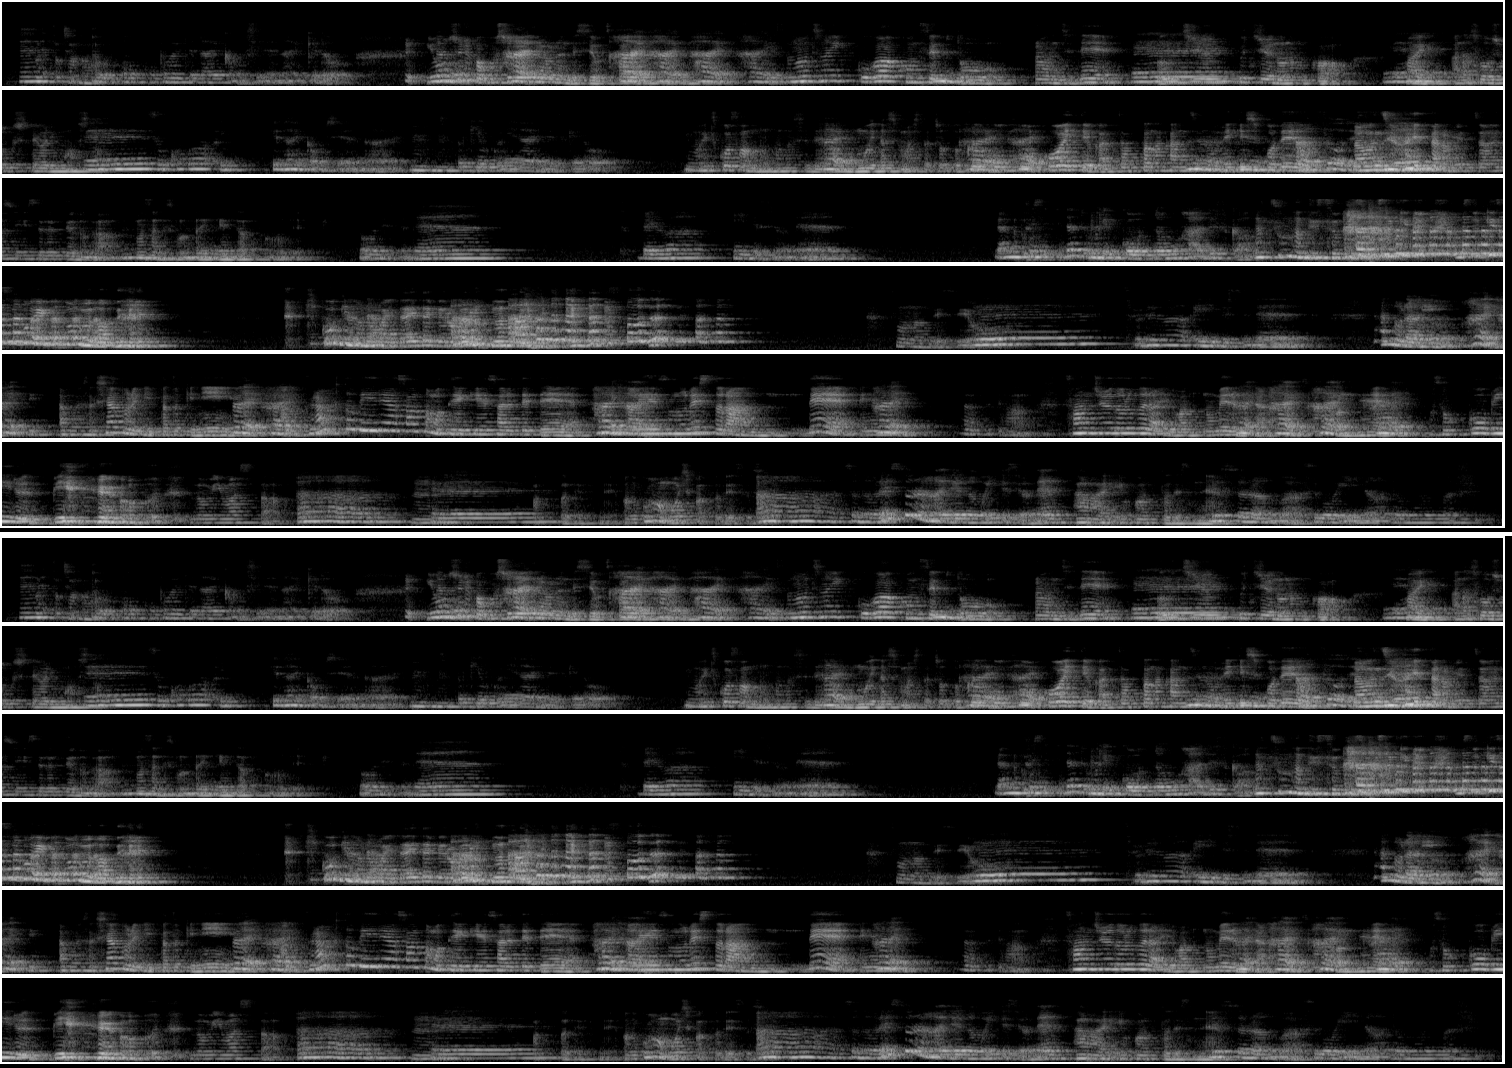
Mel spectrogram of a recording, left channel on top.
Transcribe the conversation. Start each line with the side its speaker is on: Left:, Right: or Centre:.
Right: あったかな
Left: え、ちょっとお覚えてないかもしれないけど。
Right: ?4
Left: でも、
Right: 種類か5種類ぐらいあるんですよ、
Left: はい、
Right: 使えるラウンジが。
Left: はい、はい、はい、はい。
Right: で、そのうちの1個がコンセプトラウンジで、
Left: うん。ええ、
Right: なんか宇宙、宇宙のなんか、
Left: え
Right: はい、
Left: え、
Right: あの装飾してありました。
Left: あ、ええ、そこは行ってないかもしれない。
Right: うんうんうん
Left: ちょっと記憶にないですけど。
Right: 今、いつこさんのお話であの思い出しました。
Left: はい、
Right: ちょっと空港こ怖いっていうか、
Left: はい、はい。
Right: 雑多な感じのメキシコで、
Left: うん、うん。あ、そうですよね。
Right: ラウンジ入ったらめっちゃ安心するっていうのが、
Left: うん、うん、
Right: まさにその体験だったので。
Left: うん。そうですね。それはいいですよね。ラウンジだと結構飲む派ですか
Right: あとおさ、うんあそうなんです。私、
Left: <laughs>
Right: お酒 <laughs>、お酒すごい飲むので、飛行機乗る前、
Left: そうなんだ。
Right: 大体ベロベロになってるみたいな。
Left: あ、あ、<laughs> そうなんだ。
Right: そうなんですよ。
Left: えー、それはいいですね。
Right: シ
Left: なんかあの、
Right: アトルに
Left: はい、はい、
Right: えあ、ごめんなさい。シアトルに行った時に、
Left: はい、はい、
Right: あの、クラフトビール屋さんとも提携されてて、
Left: はい、
Right: で、そのレストランで、えっと、
Left: はい、はい、
Right: いくらだったっけな、30ドルぐらいは飲めるみたいな感じだったんで、
Left: はい、はい、はい、はい。
Right: もう速攻ビール、ビールを <laughs> 飲みました。
Left: ああ、
Right: うん。
Left: えー、
Right: よかったですね。あの、ご飯も美味しかったですし。
Left: ああ、そのレストラン入れるのもいいですよね。
Right: はい、よかったですね。
Left: レストランはすごいいいなと思います。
